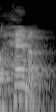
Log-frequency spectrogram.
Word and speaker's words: Hannah: Okay, the H at the end is not even pronounced in English, so it's also same in Korean. It should be Hana or Hanna, or any way you want to go at it, but the H is silent at the end.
